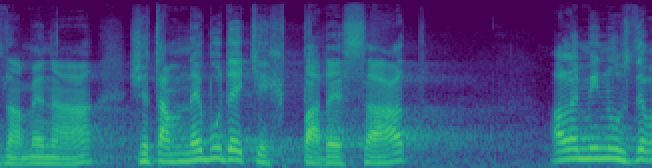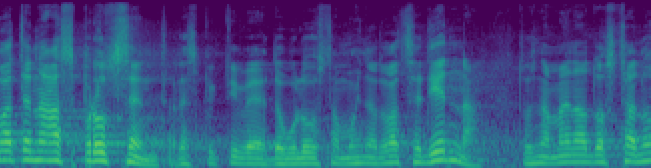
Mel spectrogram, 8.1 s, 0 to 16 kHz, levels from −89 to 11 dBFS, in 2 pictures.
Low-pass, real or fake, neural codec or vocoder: 14.4 kHz; fake; vocoder, 48 kHz, 128 mel bands, Vocos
